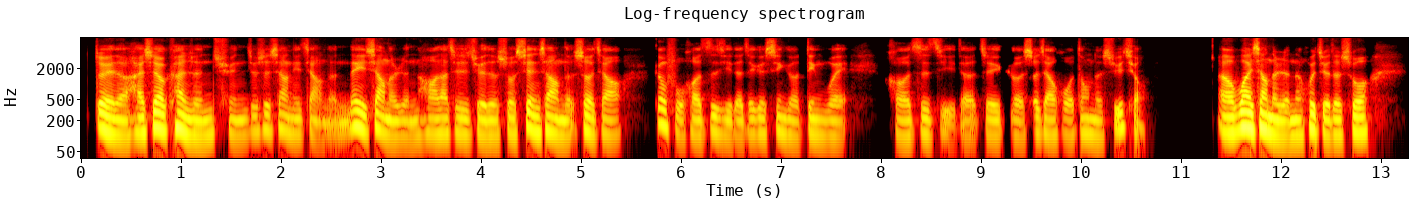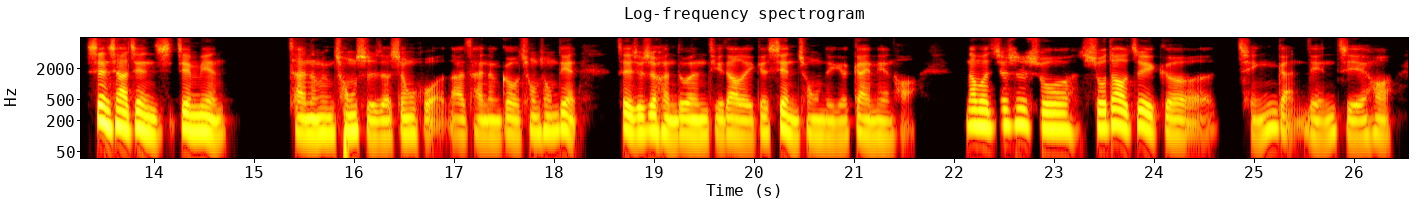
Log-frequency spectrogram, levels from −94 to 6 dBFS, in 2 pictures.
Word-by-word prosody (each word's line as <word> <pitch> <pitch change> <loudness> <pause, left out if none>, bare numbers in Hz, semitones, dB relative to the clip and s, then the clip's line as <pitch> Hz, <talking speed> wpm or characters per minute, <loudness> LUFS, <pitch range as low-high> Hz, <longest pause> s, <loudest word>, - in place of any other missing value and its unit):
对 125 -6 +6
的， 100 -2 +1
还 115 +2 +1
是 135 - +2
要 140 - +8
看 135 -2 +3
人 100 0 -1
群。 105 -2 -6
就 120 +2 -7
是 130 - -4
像 125 -2 -2
你 110 - -4
讲 145 - -6
的 175 0 -9
内 150 -2 +2
向 115 -1 +2
的 100 -2 -1
人 95 0 -5
的 100 - -9
话， 110 0 -2
他 110 0 -1
其 115 +1 -5
实 105 - -2
觉 105 0 -1
得 100 0 -2
说 110 +3 -2
线 125 +3 +2
上 115 -3 +2
的 100 - -2
社 120 -4 +1
交 105 -1 -3 0.3
更 170 -2 0
符 115 -9 -5
合 105 +1 -3
自 115 +4 -4
己 105 -2 -5
的 95 -1 -5
这 110 - -6
个 110 0 -4
性 115 +1 -2
格 100 -2 -5
定 105 +1 -5
位 100 -1 -6 0.3
和 100 -2 -5
自 105 +2 -5
己 60 -11 -7
的 - - -7
这 100 -2 -4
个 100 -1 -8
社 115 - -1
交 105 -2 -2
活 105 -2 -6
动 110 -1 -5
的 100 -1 -5
需 95 +7 -2
求。 140 -1 -5 0.7
呃， 115 -1 +4
外 145 +2 +8
向 135 0 +6
的 105 - +3
人 100 0 0
呢 105 0 0
会 135 - +2
觉 100 - 0
得 105 0 0
说 115 +2 +1 0.4
线 195 -5 +8
下 155 -2 +7
见 130 -4 +4
见 130 +5 +1
面 115 -4 +2 0.6
才 115 -1 0
能 115 +1 +2
充 125 +2 +1
实 105 -6 0
着 100 0 -1
生 110 +2 -1
活， - - -6
那 105 -1 -5
才 105 0 -5
能 100 0 -2
够 105 0 -2
充 120 +3 -5
充 125 0 -2
电， 130 -6 +1 0.4
这 135 - +1
也 120 - +5
就 120 +1 +2
是 130 +2 +3
很 110 -4 0
多 110 +1 +1
人 105 0 +1
提 105 0 -5
到 110 -1 +1
的 100 -1 -1
一 - - -5
个 115 +4 -4
现 115 -4 +2
充 105 0 -4
的 100 - -4
一 - - -5
个 100 +1 -6
概 110 -4 -1
念 100 -1 -4
哈。 100 - -14 0.5
那 160 -1 +2
么 155 -1 +6
就 160 +3 -2
是 170 0 +1
说， 140 -4 +1
说 145 +1 +1
到 165 -2 +5
这 135 -1 +2
个 105 +2 -5 0.2
情 115 +9 -4
感 130 - -6
联 105 0 -5
结 100 -4 -3
哈， 105 -2 -6
110 Hz, 270 characters per minute, -21 LUFS, 100-125 Hz, 0.7 s, 要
